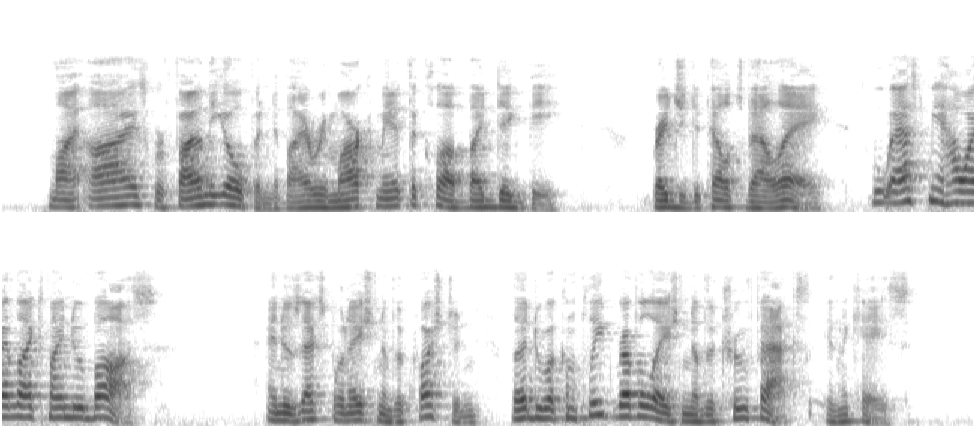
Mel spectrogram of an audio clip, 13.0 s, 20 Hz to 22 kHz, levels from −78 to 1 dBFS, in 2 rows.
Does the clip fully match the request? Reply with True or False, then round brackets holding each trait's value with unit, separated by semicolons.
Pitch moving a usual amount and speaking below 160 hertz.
False (7.2 semitones; 140 Hz)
